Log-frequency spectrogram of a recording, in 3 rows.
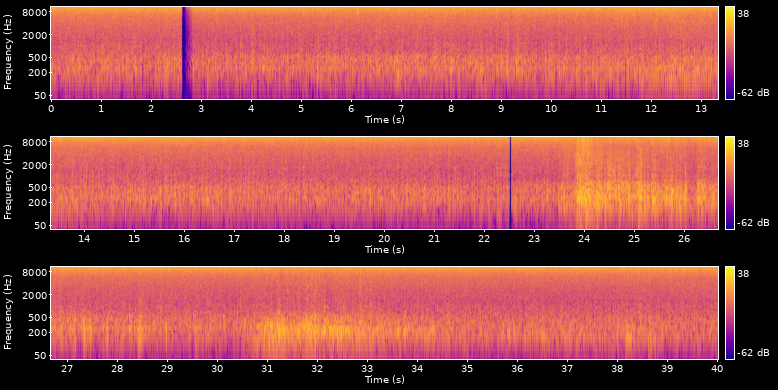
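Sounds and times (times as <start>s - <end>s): rain pattering on car window: 0.1s - 40.0s
thunderclap rumbling: 6.4s - 20.7s, 22.9s - 39.4s.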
